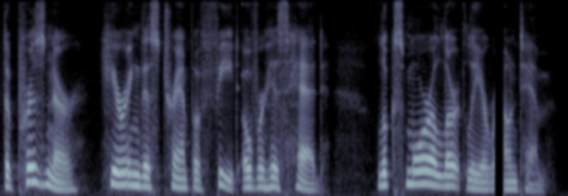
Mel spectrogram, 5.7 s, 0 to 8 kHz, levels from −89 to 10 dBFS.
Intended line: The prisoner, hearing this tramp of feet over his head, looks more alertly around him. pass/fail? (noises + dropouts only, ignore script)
fail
